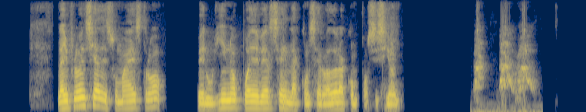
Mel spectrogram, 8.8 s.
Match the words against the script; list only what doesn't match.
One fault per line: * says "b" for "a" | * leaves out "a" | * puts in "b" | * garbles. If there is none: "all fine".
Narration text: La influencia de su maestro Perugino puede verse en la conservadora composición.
all fine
